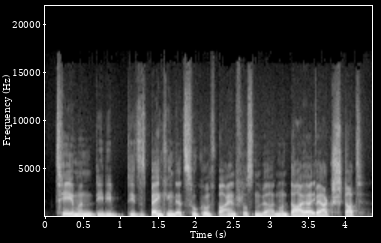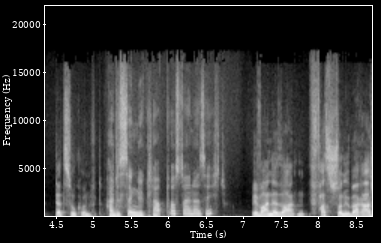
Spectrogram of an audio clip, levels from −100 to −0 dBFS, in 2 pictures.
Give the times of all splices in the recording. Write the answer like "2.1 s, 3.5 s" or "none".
3.6 s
